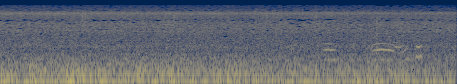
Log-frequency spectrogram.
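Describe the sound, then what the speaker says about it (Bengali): Heavy rain pours down in Al Ain city, a dense, steady hiss and roar of water that holds at an even level throughout, with a faint voice briefly audible. "প্রচণ্ড বৃষ্টি।"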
